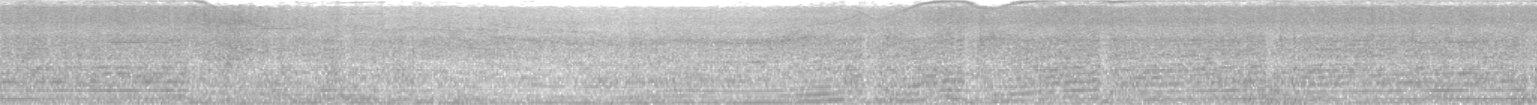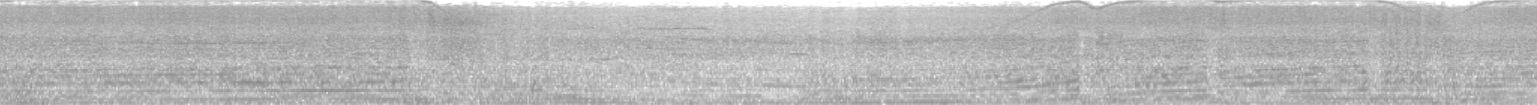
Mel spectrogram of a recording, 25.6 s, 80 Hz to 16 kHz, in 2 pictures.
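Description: Formula 1986 V6 race car in the Race Sim Studio sim, engine revving continuously near and loud through repeated gear shifts, pitch climbing and dropping as it brakes and accelerates around a lap.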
